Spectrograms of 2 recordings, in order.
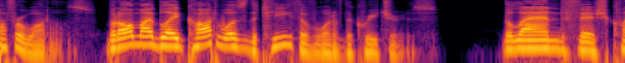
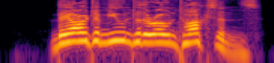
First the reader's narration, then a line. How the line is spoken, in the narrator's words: I called out to my friends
